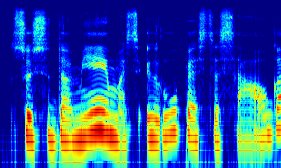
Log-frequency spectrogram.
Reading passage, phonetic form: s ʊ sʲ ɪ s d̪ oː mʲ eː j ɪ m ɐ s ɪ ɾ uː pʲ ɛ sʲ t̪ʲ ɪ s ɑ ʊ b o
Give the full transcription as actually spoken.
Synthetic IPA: s ʊ sʲ ɪ d̪ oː mʲ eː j ɪ m ɐ s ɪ ɾ uː pʲ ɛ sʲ t̪ʲ ɪ s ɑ ʊ ɡ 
